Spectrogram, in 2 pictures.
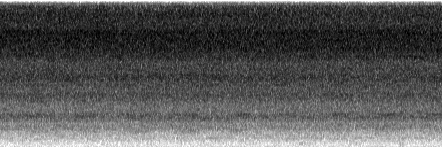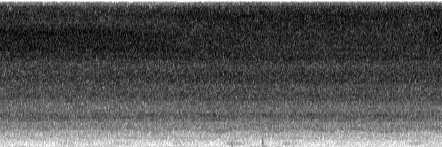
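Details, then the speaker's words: Pilot-hole drilling in bone for a small diameter dental implant, with cooling irrigation to avoid excess heat: steady high hiss of water spray over a faint whirring drill. "excessive heat generated during drilling should be avoided since it destroys the bone cells and can lead to failure of the implant"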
